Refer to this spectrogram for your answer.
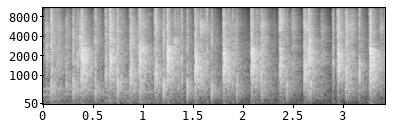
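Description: A large studio audience in Studio 2 applauds during a broadcast, a dense, steady patter of many hands clapping at once, loud, sustained for the whole stretch with no voices on top.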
